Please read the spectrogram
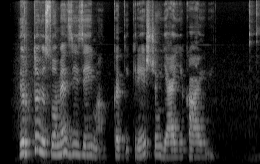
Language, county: Lithuanian, Alytus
